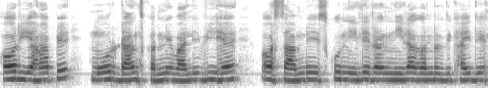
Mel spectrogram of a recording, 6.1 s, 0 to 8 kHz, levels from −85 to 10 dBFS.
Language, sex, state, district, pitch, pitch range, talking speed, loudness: Hindi, male, Chhattisgarh, Balrampur, 190 Hz, 185-200 Hz, 175 wpm, -24 LUFS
